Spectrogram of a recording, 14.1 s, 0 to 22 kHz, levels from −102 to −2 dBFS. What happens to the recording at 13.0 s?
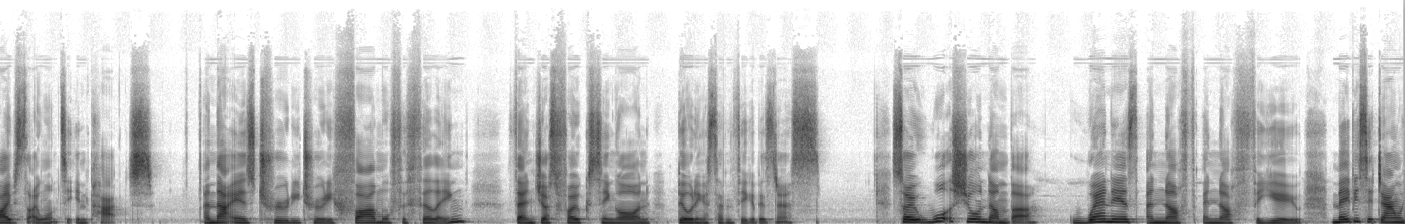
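Nothing goes wrong at 13.0 s; the speech runs on intact through that moment.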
